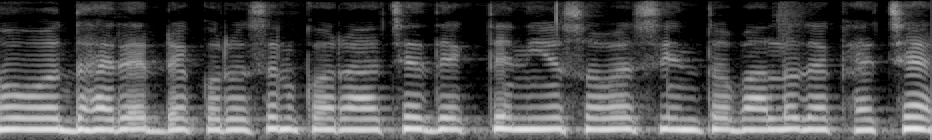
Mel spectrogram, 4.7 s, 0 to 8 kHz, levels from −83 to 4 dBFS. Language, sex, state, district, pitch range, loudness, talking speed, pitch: Bengali, female, West Bengal, Dakshin Dinajpur, 230-240 Hz, -13 LUFS, 140 wpm, 235 Hz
